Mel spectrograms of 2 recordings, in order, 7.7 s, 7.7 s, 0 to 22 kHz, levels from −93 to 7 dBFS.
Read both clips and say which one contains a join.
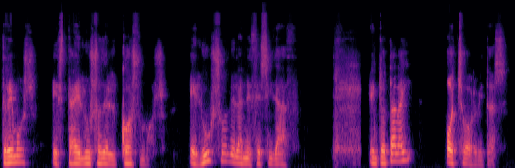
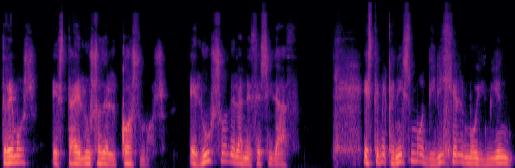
first; 1 cut; at 5.4 s

